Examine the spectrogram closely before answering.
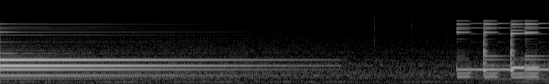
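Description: Panasonic KX-TGA680B cordless handset playing ringtone previews through its speaker: an electronic chime chord rings out and fades over about three seconds. After a second of quiet, a quicker melody of short repeated electronic notes starts near the end.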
